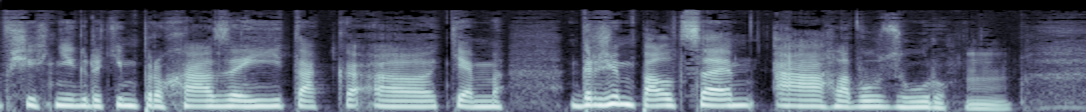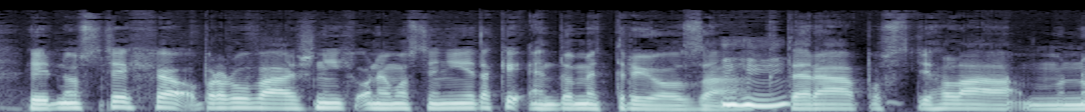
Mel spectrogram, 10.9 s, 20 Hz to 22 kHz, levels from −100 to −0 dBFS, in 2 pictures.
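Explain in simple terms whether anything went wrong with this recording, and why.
Compressed frames skipped, at 10.45 s: a short piece of the speech, roughly 20 milliseconds, was never played because that part of the compressed file was missing or rejected as damaged. The sound jumps ahead.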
